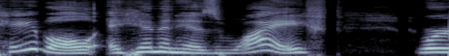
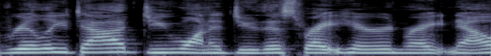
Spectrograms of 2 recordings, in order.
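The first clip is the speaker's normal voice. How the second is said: put-on calm tone; 2 semitones lower than usual. Speaker retells addressing their dad at a funeral, retelling calm words. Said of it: "I calmly put my hand".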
